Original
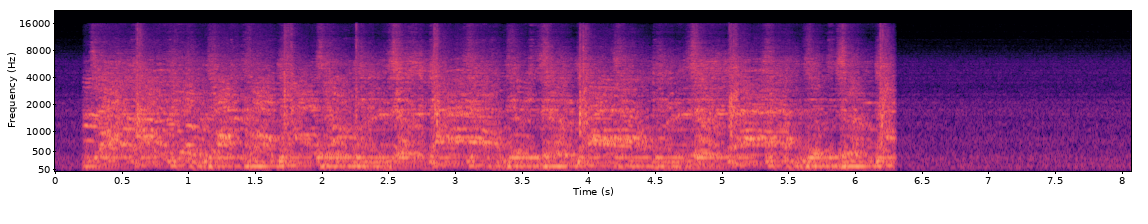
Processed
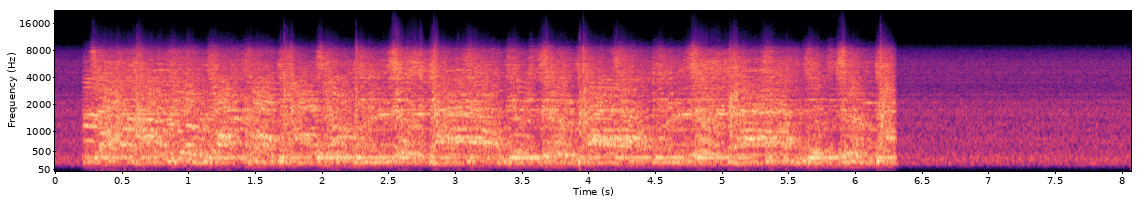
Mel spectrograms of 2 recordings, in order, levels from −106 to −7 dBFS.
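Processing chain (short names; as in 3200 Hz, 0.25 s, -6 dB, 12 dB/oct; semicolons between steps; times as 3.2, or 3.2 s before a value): Chebyshev band-pass 200–7900 Hz, order 5; soft clip -15.5 dBFS, distortion -30 dB; maximiser +21 dB; gain -5 dB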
